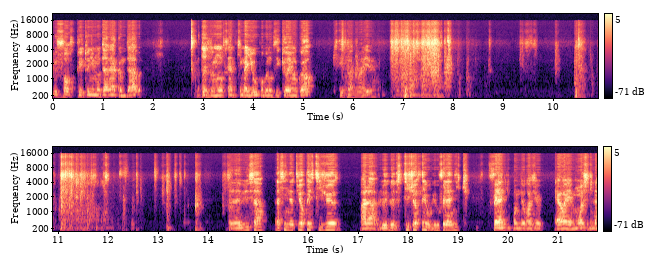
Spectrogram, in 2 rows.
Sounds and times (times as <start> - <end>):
Speech: 0.0 - 1.8, 2.8 - 6.5, 14.4 - 21.7.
